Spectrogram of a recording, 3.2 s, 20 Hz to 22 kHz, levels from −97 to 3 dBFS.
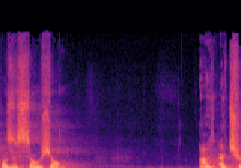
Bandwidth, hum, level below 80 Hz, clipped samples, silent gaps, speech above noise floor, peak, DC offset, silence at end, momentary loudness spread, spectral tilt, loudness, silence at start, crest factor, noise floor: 18 kHz; none; -54 dBFS; under 0.1%; none; 37 dB; -6 dBFS; under 0.1%; 0 s; 9 LU; -4 dB/octave; -19 LUFS; 0 s; 16 dB; -55 dBFS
